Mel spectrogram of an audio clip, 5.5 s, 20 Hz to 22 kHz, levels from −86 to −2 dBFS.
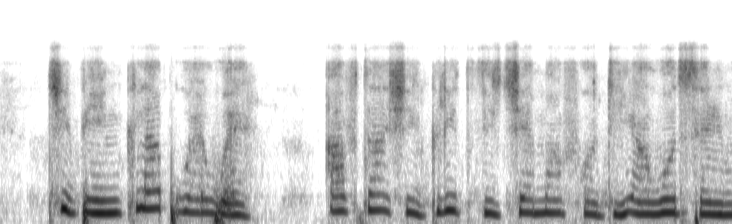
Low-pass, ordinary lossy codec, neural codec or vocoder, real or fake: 7.2 kHz; Opus, 16 kbps; codec, 16 kHz, 4.8 kbps, FACodec; fake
